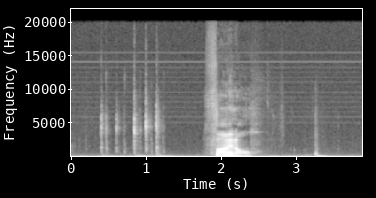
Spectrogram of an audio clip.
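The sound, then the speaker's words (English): Typing on a computer keyboard: a few light keystroke clicks, then a short voiced sound, then one more click. “Type in Richard Gere.”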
